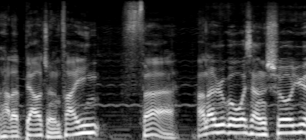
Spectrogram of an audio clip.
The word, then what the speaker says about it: pho: 但是我想说的并不是越南河粉的味道如何，而是这个越南河粉的英文一定要去说对，它的拼写是 P H O。所以说，如果看拼写的话，这个词很容易让我们读成 pho，对不对？但是事实上，它的正确的发音是 f，f。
